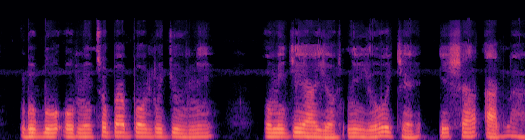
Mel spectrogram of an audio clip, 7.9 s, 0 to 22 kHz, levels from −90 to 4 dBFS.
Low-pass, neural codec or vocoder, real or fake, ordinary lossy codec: 19.8 kHz; codec, 44.1 kHz, 7.8 kbps, DAC; fake; AAC, 32 kbps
